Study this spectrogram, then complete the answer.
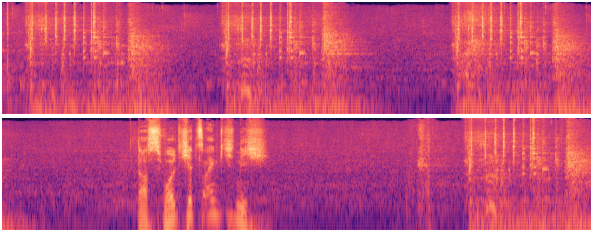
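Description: Metal pipe joints clank as they turn.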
